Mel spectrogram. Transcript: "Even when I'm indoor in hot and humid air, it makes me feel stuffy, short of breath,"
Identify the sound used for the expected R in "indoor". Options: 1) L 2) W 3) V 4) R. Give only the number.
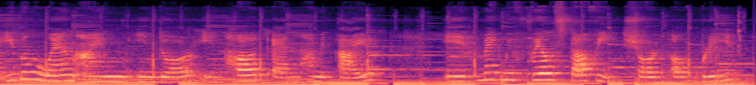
4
